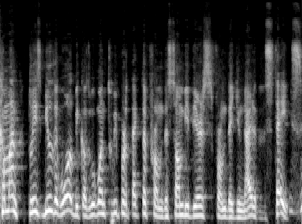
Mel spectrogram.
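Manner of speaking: ordinary delivery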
